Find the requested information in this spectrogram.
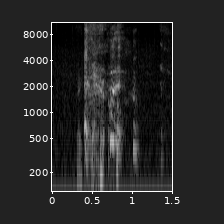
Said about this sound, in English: Editor, put up the clip of Mr. Robinson from Gumball, from The Amazing World of Gumball, coughing up his internal organs.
